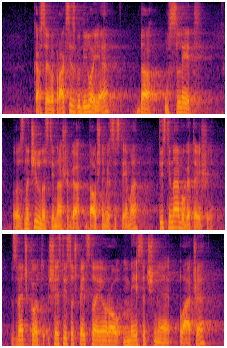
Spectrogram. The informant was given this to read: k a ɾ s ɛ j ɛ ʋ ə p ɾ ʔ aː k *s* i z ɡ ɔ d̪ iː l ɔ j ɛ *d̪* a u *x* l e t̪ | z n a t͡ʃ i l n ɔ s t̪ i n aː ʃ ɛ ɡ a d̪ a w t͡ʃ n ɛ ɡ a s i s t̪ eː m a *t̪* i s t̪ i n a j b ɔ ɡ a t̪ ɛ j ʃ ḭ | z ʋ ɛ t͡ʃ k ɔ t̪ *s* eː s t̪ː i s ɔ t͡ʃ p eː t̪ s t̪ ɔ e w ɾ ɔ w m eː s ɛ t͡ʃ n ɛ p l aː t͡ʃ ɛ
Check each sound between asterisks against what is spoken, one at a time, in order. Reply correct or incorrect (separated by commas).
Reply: correct, correct, incorrect, correct, incorrect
